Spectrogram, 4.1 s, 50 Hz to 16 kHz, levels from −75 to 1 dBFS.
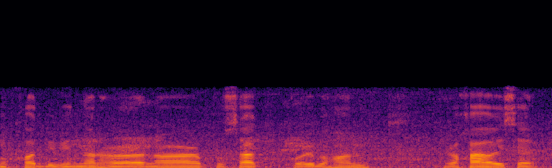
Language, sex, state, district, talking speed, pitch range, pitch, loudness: Assamese, male, Assam, Hailakandi, 100 wpm, 115-130 Hz, 125 Hz, -20 LUFS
